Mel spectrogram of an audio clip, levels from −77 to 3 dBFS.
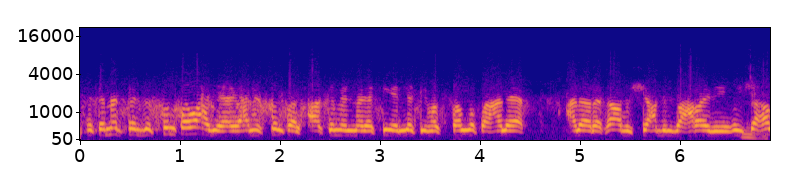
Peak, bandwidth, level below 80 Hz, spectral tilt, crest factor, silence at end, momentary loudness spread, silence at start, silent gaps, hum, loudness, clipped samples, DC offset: -4 dBFS; 5 kHz; -64 dBFS; -8 dB/octave; 10 dB; 0 s; 3 LU; 0 s; none; none; -16 LUFS; under 0.1%; under 0.1%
